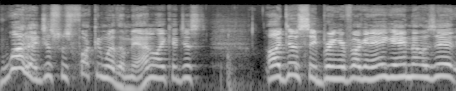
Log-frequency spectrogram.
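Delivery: high, fast what-did-I-do protest; a mock wounded innocent, pitched well up. Acted innocent self-defence.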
